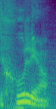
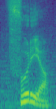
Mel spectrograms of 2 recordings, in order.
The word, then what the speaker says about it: Julio: However, they could never pronounce it Julio. They have to pronounce Furio.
